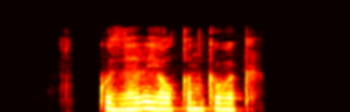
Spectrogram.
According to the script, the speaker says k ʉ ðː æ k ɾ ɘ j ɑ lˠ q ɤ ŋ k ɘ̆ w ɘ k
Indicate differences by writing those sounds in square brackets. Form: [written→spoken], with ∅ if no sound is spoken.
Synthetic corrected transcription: k ʉ ðː æ [k→∅] ɾ ɘ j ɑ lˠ q ɤ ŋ k ɘ̆ w ɘ k

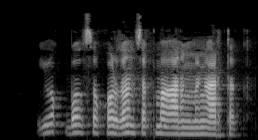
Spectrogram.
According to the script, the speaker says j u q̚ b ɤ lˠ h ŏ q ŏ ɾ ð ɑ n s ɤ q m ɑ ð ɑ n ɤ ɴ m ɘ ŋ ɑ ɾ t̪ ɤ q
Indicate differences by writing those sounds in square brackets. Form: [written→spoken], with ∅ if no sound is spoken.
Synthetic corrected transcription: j u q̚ b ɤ lˠ [h→s] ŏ q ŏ ɾ ð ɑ n s ɤ q m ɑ [ð→ʁ] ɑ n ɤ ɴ m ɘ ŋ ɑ ɾ t̪ ɤ q

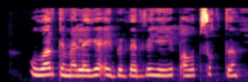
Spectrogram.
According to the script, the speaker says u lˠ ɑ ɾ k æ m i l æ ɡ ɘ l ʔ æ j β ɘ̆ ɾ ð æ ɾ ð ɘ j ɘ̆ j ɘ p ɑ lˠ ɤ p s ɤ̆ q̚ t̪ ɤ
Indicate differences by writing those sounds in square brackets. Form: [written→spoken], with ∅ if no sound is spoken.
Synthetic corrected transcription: u lˠ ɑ ɾ k æ m [i→æ] l æ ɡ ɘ [l→∅] ʔ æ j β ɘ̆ ɾ ð æ ɾ ð ɘ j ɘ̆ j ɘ p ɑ lˠ ɤ p s ɤ̆ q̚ t̪ ɤ

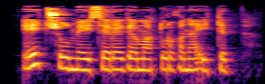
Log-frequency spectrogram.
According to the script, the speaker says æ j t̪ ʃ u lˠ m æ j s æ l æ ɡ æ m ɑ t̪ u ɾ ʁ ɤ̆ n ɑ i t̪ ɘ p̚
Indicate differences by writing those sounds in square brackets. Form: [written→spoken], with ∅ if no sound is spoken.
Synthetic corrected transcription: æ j t̪ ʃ u lˠ m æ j s æ [l→ɾ] æ ɡ æ m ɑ t̪ u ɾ ʁ ɤ̆ n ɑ i t̪ ɘ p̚

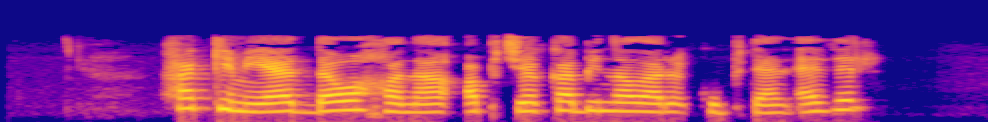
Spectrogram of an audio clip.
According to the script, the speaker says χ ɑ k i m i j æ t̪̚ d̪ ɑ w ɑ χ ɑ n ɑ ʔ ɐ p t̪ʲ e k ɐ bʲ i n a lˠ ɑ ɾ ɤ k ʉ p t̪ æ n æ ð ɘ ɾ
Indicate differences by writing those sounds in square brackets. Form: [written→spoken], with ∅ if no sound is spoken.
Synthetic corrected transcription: χ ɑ k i m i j æ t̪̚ d̪ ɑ w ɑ χ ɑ n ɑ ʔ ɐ p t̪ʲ e k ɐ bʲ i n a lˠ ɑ ɾ ɤ k ʉ p t̪ æ n æ ð ɘ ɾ

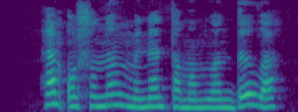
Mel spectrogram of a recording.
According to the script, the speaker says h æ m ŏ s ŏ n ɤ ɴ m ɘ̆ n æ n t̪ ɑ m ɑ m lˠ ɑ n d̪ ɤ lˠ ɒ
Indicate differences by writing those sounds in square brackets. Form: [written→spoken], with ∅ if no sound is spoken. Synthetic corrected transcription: h æ m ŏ [s→ʃ] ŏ n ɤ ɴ m ɘ̆ n æ n t̪ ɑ m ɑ m lˠ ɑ n d̪ ɤ lˠ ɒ

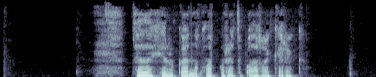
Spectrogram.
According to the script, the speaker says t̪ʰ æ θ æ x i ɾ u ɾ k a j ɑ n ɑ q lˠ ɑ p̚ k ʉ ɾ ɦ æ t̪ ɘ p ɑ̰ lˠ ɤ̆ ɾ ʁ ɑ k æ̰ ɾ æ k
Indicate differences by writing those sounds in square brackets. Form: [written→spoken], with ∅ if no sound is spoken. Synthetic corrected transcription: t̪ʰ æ [θ→ð] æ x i ɾ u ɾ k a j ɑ n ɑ q lˠ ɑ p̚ k ʉ ɾ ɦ æ t̪ ɘ p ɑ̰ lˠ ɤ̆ ɾ ʁ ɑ k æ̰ ɾ æ k

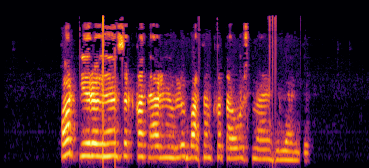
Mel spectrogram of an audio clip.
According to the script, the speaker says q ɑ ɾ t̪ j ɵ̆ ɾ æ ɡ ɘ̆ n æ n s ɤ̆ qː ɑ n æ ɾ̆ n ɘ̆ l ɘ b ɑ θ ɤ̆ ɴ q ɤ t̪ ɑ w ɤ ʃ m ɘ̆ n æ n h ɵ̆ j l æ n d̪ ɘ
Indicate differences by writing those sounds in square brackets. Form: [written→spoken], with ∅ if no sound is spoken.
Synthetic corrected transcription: q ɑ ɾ t̪ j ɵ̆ ɾ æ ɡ ɘ̆ n æ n s ɤ̆ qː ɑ n æ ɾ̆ n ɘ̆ l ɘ b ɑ θ ɤ̆ ɴ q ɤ t̪ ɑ w ɤ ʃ m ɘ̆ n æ n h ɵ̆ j l æ n d̪ ɘ

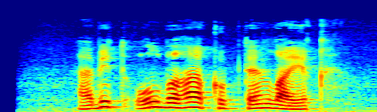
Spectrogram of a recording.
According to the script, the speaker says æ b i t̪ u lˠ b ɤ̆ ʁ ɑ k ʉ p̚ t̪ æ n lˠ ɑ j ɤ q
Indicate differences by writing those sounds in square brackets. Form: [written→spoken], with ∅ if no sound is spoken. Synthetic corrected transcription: æ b i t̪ u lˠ b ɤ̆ ʁ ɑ k ʉ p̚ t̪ æ n lˠ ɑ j ɤ q

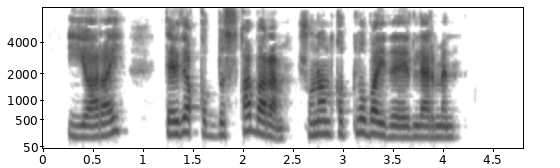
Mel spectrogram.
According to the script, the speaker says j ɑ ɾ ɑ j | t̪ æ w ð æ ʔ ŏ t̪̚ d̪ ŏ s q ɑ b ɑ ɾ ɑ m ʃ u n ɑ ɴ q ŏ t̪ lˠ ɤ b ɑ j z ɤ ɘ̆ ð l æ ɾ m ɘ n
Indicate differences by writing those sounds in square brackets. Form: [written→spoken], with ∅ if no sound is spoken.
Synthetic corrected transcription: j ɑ ɾ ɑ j | t̪ æ w ð æ [ʔ→q] ŏ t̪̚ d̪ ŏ s q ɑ b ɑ ɾ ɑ m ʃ u n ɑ ɴ q ŏ t̪ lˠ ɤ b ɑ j [z→ð] ɤ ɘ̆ ð l æ ɾ m ɘ n

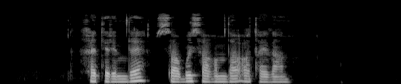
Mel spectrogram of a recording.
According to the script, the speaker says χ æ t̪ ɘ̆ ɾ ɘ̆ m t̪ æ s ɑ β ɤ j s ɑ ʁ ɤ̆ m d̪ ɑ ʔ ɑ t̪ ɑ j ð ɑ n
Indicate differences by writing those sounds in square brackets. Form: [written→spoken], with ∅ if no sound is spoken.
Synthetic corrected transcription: χ æ t̪ ɘ̆ ɾ ɘ̆ m [t̪→d̪] æ s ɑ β ɤ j s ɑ ʁ ɤ̆ m d̪ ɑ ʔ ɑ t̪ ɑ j ð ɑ n

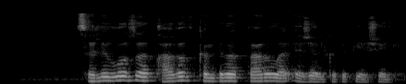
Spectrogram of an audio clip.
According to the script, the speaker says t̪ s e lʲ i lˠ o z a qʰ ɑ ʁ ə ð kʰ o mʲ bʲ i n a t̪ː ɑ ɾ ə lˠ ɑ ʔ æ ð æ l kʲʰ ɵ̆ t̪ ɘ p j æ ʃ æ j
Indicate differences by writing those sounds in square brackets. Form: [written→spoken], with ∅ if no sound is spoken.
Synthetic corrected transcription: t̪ s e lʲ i lˠ o z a qʰ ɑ ʁ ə ð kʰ o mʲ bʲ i n a t̪ː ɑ ɾ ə lˠ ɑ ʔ æ [ð→ʒ] æ l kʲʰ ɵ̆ t̪ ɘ p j æ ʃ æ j

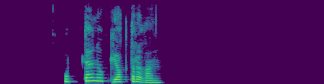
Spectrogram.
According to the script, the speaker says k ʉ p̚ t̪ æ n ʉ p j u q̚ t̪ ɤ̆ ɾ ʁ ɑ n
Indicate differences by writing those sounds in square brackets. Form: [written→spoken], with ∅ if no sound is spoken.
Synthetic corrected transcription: k ʉ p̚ t̪ æ n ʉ [p→k] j [u→ɒ] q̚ t̪ ɤ̆ ɾ ʁ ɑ n

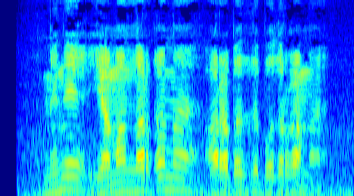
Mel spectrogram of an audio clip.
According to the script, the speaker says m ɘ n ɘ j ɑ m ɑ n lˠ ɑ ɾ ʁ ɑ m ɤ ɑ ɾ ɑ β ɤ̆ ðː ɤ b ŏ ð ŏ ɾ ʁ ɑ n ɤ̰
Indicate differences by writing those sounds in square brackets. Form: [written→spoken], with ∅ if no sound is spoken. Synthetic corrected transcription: m ɘ n ɘ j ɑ m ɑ n lˠ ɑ ɾ ʁ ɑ m ɤ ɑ ɾ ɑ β ɤ̆ ðː ɤ b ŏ ð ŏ ɾ ʁ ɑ [n→m] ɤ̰

